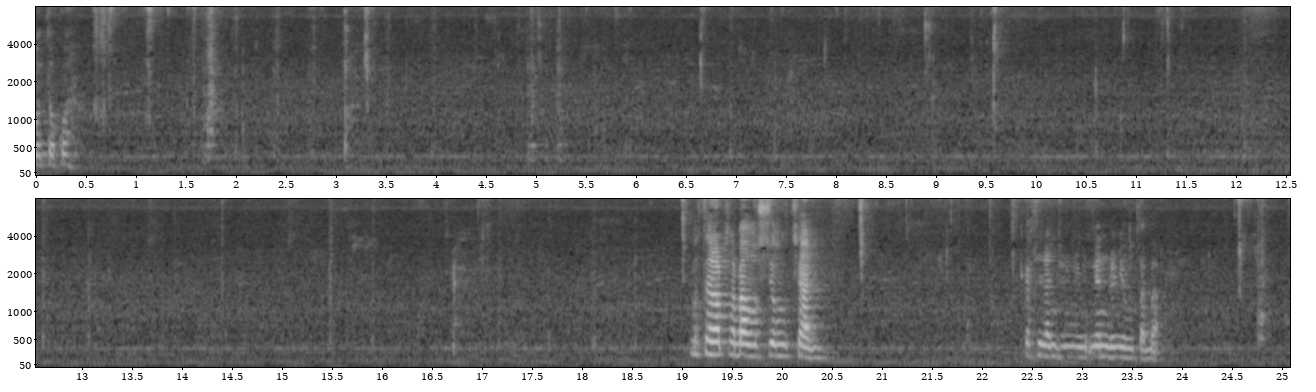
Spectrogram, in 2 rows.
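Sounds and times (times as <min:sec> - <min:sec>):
steady low hum: 0:00.0 - 0:25.0
person chewing: 0:00.6 - 0:06.0, 0:06.6 - 0:09.8, 0:24.5 - 0:25.0.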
